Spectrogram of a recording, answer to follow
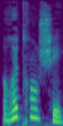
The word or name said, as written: retrancher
